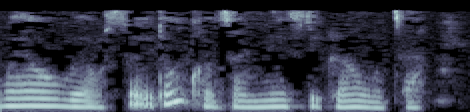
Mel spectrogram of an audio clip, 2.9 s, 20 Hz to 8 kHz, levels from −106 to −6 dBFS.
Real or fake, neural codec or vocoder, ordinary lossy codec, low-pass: real; none; MP3, 24 kbps; 7.2 kHz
